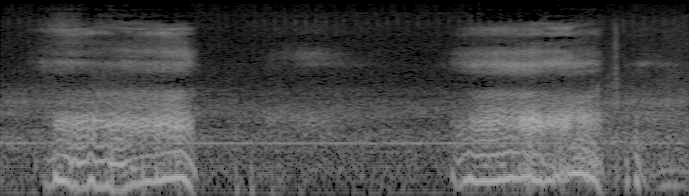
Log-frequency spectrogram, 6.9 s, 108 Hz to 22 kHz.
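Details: Casper, a 7-year-old pet, snoring while asleep with tongue sticking out; two drawn-out buzzing snoring breaths a few seconds apart over steady background hum.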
